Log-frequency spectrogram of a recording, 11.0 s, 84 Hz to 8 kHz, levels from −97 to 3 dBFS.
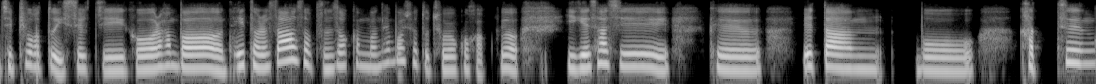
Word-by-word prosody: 지표가 220 +2 -3
또 - - +1
있을지 180 +1 -3
그걸 195 +4 +3
한번 205 -4 +5
데이터를 210 +2 0
쌓아서 285 +2 +4
분석 210 +4 -6
한번 220 -1 -5
해 270 - -7
보셔도 270 -10 -5
좋을 185 0 -3
것 190 - -8
같고요. 180 +5 -3 0.5
이게 205 +1 +2
사실 220 -6 +1 0.4
그 185 -2 0 0.4
일단 200 -3 +3 0.3
뭐 180 -1 -2 0.4
같은 260 -2 -1
205 Hz, 230 characters per minute, -22 LUFS, 185-225 Hz, 0.5 s, 한번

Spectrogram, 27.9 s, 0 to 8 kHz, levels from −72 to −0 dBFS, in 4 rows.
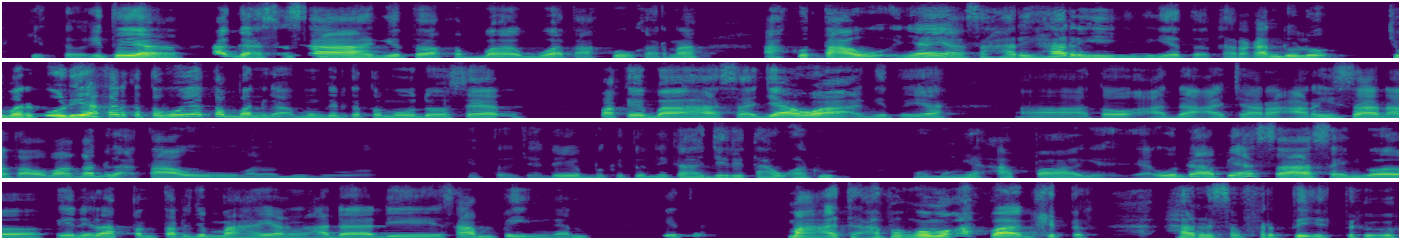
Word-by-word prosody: gitu 110 - -11
itu 140 +10 +4
yang 185 -4 +7 0.2
agak 160 +3 +3
susah 215 -2 +5
gitu 175 0 -3 0.2
ke 155 - -7
ba 140 -1 0
buat 135 -1 -1
aku 160 +3 -6
karena, 175 +10 -5 0.3
aku 230 0 -3
tahunya 165 +2 +3 0.2
yang - - -4
sehari-hari 195 +7 +1 0.3
gitu 135 -4 -4
karena 125 +4 -6
kan 215 +6 +2
dulu 220 +3 0 0.2
cuma 205 -1 +5
kuliah 220 +5 +8
kan 280 - +4
ketemunya 255 +2 +1
teman 275 - 0
nggak 130 -2 -6
mungkin 165 +8 -6
ketemu 165 -3 -5
dosen, 155 +2 -1 0.5
pakai 160 -1 +1
bahasa 145 +1 +1
Jawa 195 -7 +5
gitu 130 0 -10
ya, 155 +6 -3 0.4
ah, 120 +1 -9
atau 140 +3 -4
ada 130 0 -6
acara 135 0 -6
arisan 160 +1 -1
atau 155 +3 -2
apa 220 +2 -1
kan 245 - +1
nggak - - -9
tahu 125 -6 -3
kalau 115 0 -15
dulu, 110 -1 -22 0.5
gitu - - -21
jadi 145 - -7
begitu 160 -5 -13
nikah 190 +11 -7
jadi 135 -2 -5
tahu 190 +5 -7
aduh 190 +6 -9 0.4
ngomongnya 120 +10 -12
apa? 165 -6 -5
Ge 110 - -13 0.2
ya 100 - -14
udah 240 -2 +1
biasa 215 - +2
senggol 145 -5 0
inilah 185 -4 0
penterjemah 160 -1 -3
yang 160 0 -2
ada 155 -1 0
di 160 0 -5
samping 155 -7 -3
kan, 180 +5 -9 0.4
gitu, - - -7 0.5
“Ma, - - +4
ada - - -7
apa? 195 - -2
Ngomong 190 +2 +7
apa?” - - +5
Gitu, - - -5 0.5
harus 185 -1 +1
seperti 170 -1 -2 0.2
itu. - - -7
160 Hz, 165 wpm, -22 LUFS, 145-195 Hz, 0.5 s, kuliah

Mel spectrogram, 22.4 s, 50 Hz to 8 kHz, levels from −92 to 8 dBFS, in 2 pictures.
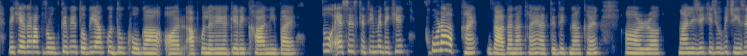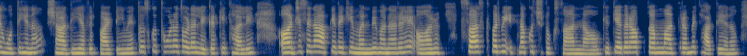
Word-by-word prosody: देखिए, 265 +2 +2
अगर 280 0 +1
आप 275 -2 +3
रोकते 250 +2 -1
भी 275 - -5
हैं, 280 - -4
तो 255 -1 +2
भी 265 +3 -2
आपको 265 +1 +1
दुःख 255 +1 -5
होगा 230 -2 +4
और 220 0 +1
आपको 215 +3 -3
लगेगा 225 0 +2
कि, 235 +2 -2
"अरे! 230 0 +2
खा 210 -1 +4
नहीं 220 +1 -1
पाए।" 210 -1 +1 0.4
तो 330 -1 0
ऐसी 280 +3 0
स्थिति 285 -1 -6
में 290 0 -2
देखिए, 265 +4 -4 0.4
थोड़ा 365 +2 +5
आप 330 -2 +4
खाएँ, 240 -1 +3 0.2
ज़्यादा 225 -1 +5
ना 225 0 +1
खाएँ, 225 +1 0
अत्यधिक 225 +1 -4
ना 220 -1 +1
खाएँ 220 0 0 0.4
और 225 -2 +2 0.3
मान 240 0 +2
लीजिए 245 0 -1
कि 255 +1 -5
जो 250 +1 -5
भी 265 - -5
चीज़ें 245 +2 -2
होती 245 0 -2
हैं 250 - +2
ना 255 +6 -2
शादी 225 -1 +1
या 225 - +3
फिर 225 0 -6
पार्टी 210 0 0
में, 225 +1 -2
तो 285 - -6
उसको 285 +2 -9
थोड़ा-थोड़ा 290 -2 -2
लेकर 230 -2 -1
के 245 - -5
खा 220 -3 0
लें 225 +3 -1 0.4
और 255 +1 +8
जिससे 290 +3 -6
ना 290 - -1
आपके 265 +1 -1
देखिए 260 0 -3
मन 230 -2 +4
भी 245 - +2
बना 235 -1 +1
रहे 275 +2 -2
और 230 +1 +2 0.4
स्वास्थ्य 280 0 +4
पर 295 -1 +2
भी 305 - -1
इतना 260 +1 -3
कुछ 270 -3 -9
नुकसान 205 -3 -2
ना 200 -1 -1
हो। 195 0 -4
क्योंकि 250 +3 -3
अगर 265 0 +2
आप 270 0 +1
कम 255 -1 +2
मात्रा 245 0 +1
में 260 +2 -1
खाते 215 0 -1
हैं 205 - -4
ना, 205 +1 -4
245 Hz, 220 wpm, -21 LUFS, 225-270 Hz, 0.4 s, और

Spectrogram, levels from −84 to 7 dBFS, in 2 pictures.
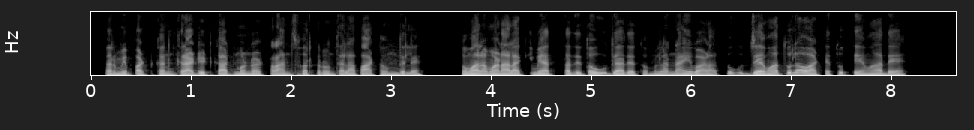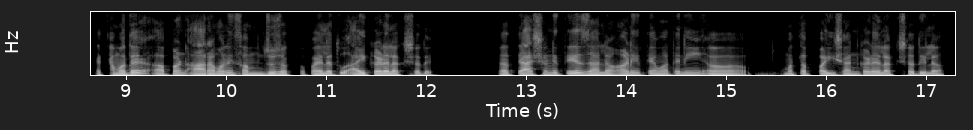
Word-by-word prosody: तर 125 - +1
मी 150 +5 +3
पटकन 145 +7 -1
क्रेडिट 120 +1 +1
कार्डमधून 145 0 +1
ट्रान्सफर 105 +5 -2
करून 140 0 0
त्याला 130 -1 +1
पाठवून 110 +3 -2
दिले. 100 -1 -2
तो 130 +3 -7
मला 145 +2 +6
म्हणाला, 125 -1 +4
की 140 +2 -7
मी 145 - +4
आत्ता 130 +2 -1
देतो, 120 +2 -1
उद्या 125 +5 +2
देतो. 115 0 -2
म्हणला 140 +6 -1
नाही 135 -2 +1
बाळा, 130 +2 0
तू 180 +1 -6
जेव्हा 125 +7 +5
तुला 180 0 +3
वाटेल 150 -3 +1
तू 185 - 0
तेव्हा 120 +4 +1
दे. 115 +1 -2
त्याच्यामध्ये 145 - -2 0.2
आपण 160 +10 0
आरामाने 130 +8 +3
समजू 130 +1 +1
शकतो. 115 -8 -3
पहिले 130 +6 +2
तू 185 - -1
आईकडे 150 +8 +3
लक्ष 115 -5 -3
दे. 95 - -5 0.7
तर 135 - 0
त्या 150 0 +3
क्षणी 165 +2 0
तेच 160 +3 +3
झालं 145 -2 +2
आणि 160 +2 +2
तेव्हा 145 +1 0
त्यानी 160 +2 0
अ, - - -1 0.7
मतलब 125 +4 -4
पैशांकडे 140 +4 -1
लक्ष 105 +6 -5
दिलं 115 0 -2
135 Hz, 180 wpm, -23 LUFS, 120-150 Hz, 0.7 s, मला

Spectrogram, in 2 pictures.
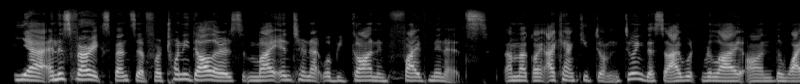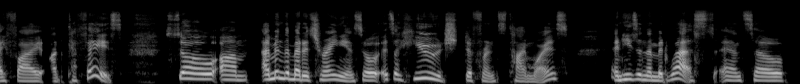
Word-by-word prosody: Yeah, 210 -3 +5
and 205 +4 +3
it's 255 - +2
very 225 -2 +8
expensive. 190 0 -2
For 180 -1 -2
$20, 200 -5 +3
my 185 +2 +3
internet 200 -3 -3
will 185 - -4
be 170 0 -8
gone 185 +3 +1
in 160 - -6
5 170 0 0
minutes. 180 -3 -6
I'm 175 +3 -2
not 185 -1 +1
going 180 0 0
I 190 - +4
can't 185 -1 -4
keep 190 -3 -11
doin 170 +1 -7
doing 250 +6 -1
this, 165 0 -2
so - - -1
I 170 - +5
would 190 +1 -4
rely 165 -2 +2
on 155 0 -3
the 165 +2 -5
Wi-Fi 155 0 -1
on 150 - -4
cafes. 400 - -4 0.4
So, 255 -3 +3
um, 210 -2 -1
I'm 230 +4 +3
in 295 - +2
the 270 - +3
Mediterranean, 210 -5 +1
so 185 +2 +1
it's 230 - -5
a - - +2
huge 260 -1 -1
difference 155 -6 -7
time-wise, 200 - -6 0.4
and 200 0 0
he's 235 +1 0
in 230 - +1
the 195 - +1
Midwest, 185 - 0
and 185 -1 -6
so, 175 -2 -1
185 Hz, 195 wpm, -24 LUFS, 175-220 Hz, 0.4 s, very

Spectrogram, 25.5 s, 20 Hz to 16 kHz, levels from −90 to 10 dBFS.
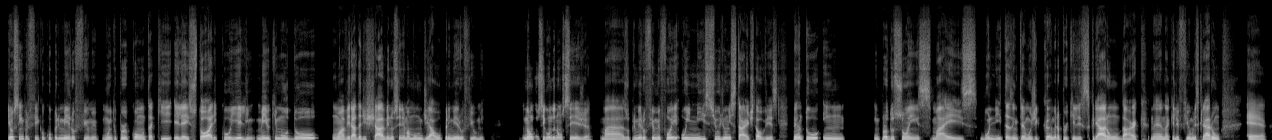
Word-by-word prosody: eu 135 +1 +4
sempre 205 +7 -3
fico 175 -1 -8
com 170 - -4
o - - -9
1º 145 -3 0
filme, 90 -5 -6
muito 170 +6 -2
por 150 -4 0
conta 135 0 0
que 120 -2 -3
ele 110 0 +1
é - - +5
histórico 165 - +2
e 155 -2 0
ele 155 -2 0
meio 140 +1 +2
que 145 +2 -6
mudou 145 +3 +1 0.3
uma 135 0 +2
virada 135 +4 +3
de 140 - -6
chave 135 0 +4
no 125 0 -1
cinema 115 0 -1
mundial, 120 -5 +1
o 95 - -4
1º 115 0 +1
filme. 90 -4 -8 0.8
Não 160 +8 +4
que 220 - -15
o - - -9
2º 185 -4 +1
não 175 0 -1
seja, 95 - -2 0.2
mas 105 -1 -1
o 115 - -5
1º 155 +6 0
filme 160 +2 0
foi 170 0 +3
o 155 - +2
início 185 +6 0
de 175 - 0
um 170 - +3
start, 105 - 0
talvez, 95 -3 -1 0.3
tanto 170 0 +3
em 120 -6 0 0.6
em 125 -1 -4
produções 125 -5 -1
mais 105 -4 -2
bonitas 120 +4 -1
em 110 - 0
termos 105 0 -1
de 105 +1 -6
câmera, 170 +3 0
porque 115 -5 -6
eles 115 -1 -5
criaram 120 +2 +5
um 105 -2 -1
dark, 100 +9 0 0.2
né, 105 +1 0
naquele 100 -1 -1
filme, 110 +5 -2
eles 105 - -3
criaram, 110 +1 +4 0.6
eh 95 -4 +2
130 Hz, 160 wpm, -23 LUFS, 105-155 Hz, 0.8 s, é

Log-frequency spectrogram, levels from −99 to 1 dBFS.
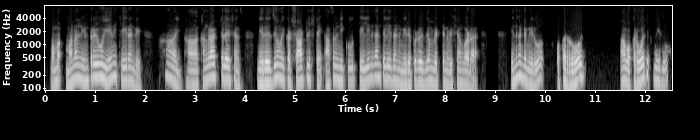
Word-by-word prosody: మమ 130 +3 -1 0.2
మనల్ని 165 +4 +1
ఇంటర్వ్యూ 180 +4 +3 0.2
ఏమీ 180 +4 0
చేయరండి. 150 -8 -1 0.5
"హాయ్! 160 -10 -1 0.2
ఆ! - - +2 0.2
కాంగ్రాచ్యులేషన్స్ 155 -6 +1 0.3
నీ 130 - +2
రెస్యూమ్ 165 +6 +3
ఇక్కడ 135 - -1
షార్ట్‌లిస్ట్ 155 +2 +2
అయి" - - -10
అసలు 160 +7 -3
నీకు 145 0 -6 0.2
తెలియని 155 +5 -1
గాని 175 -1 -3
తెలీదండి 150 -4 -1
మీరె 125 0 +1
ప్పుడు 140 -1 0
రెస్యూమ్ 140 +2 -1
పెట్టిన 130 +1 -5
విషయం 130 +1 -5
గూడా. 120 - +2 0.8
ఎందుకంటే 170 0 +1
మీరు 120 +3 +1 0.4
ఒక - - -24 0.2
రోజు 165 +8 +5 0.7
ఆ! - - +3
ఒకరోజుకి 145 +7 +2
మీరు 135 -1 -3
150 Hz, 150 wpm, -23 LUFS, 135-165 Hz, 0.8 s, రోజు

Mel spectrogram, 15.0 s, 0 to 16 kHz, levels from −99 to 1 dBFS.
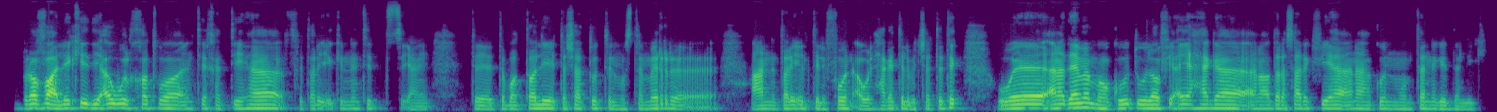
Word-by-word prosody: برافو 135 +2 +4
عليكِ، 130 +3 +5
دي 135 -1 +3
أول 140 -1 +3
خطوة 130 -3 -1
أنتِ 115 +3 -11
أخدتيها 125 +2 0
في 125 -2 -16
طريقِك 115 +1 -8
إن 115 -1 -8
أنتِ 115 +2 -9
تس 125 -2 -13
يعني 100 0 -10 0.4
ت - - -9
تبطّلي 115 +3 -1
التشتّت 120 +1 -5
المستمر 115 +4 -4 0.8
عن 110 +1 -1
طريق 120 +2 -1
التليفون 115 0 -3
أو 105 - -2
الحاجات 110 +2 -5
اللي 115 - -3
بتشتّتِك، 120 +6 -4 0.3
وأنا 135 +2 +6
دايمًا 145 +3 +6
موجود 130 0 0
ولو 125 -1 +4
في 140 +3 -4
أي 130 0 +1
حاجة 125 -2 +2
أنا 120 - -2
أقدر 120 +1 -1
أساعدِك 120 0 -3
فيها 120 -3 0
أنا 115 -1 -2
هاكون 115 +1 -6
ممتن 110 +1 -6
جدًا 110 -1 -5
ليكِ. 100 +1 -13
120 Hz, 160 wpm, -22 LUFS, 115-130 Hz, 0.8 s, وأنا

